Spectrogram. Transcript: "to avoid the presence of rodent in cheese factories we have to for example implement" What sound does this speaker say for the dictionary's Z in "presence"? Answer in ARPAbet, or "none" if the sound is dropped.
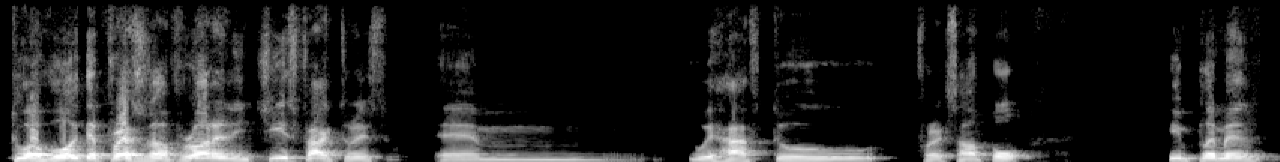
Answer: S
